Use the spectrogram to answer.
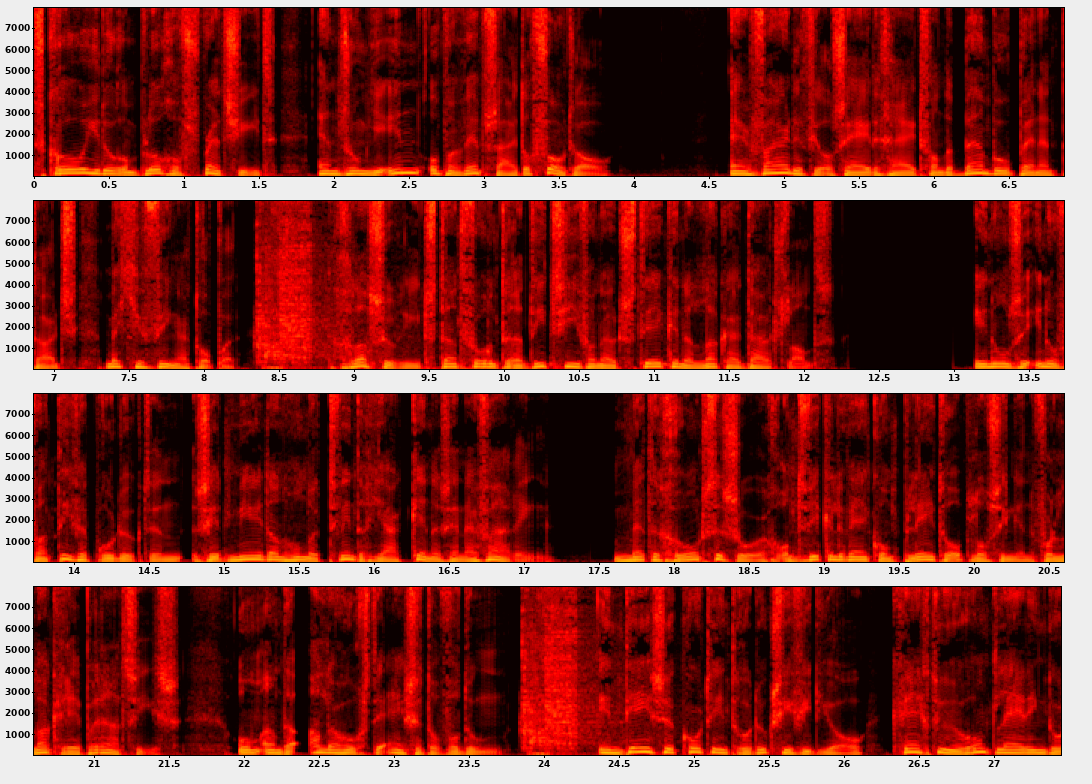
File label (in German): niederlandische sprecher industriefilme e-learning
